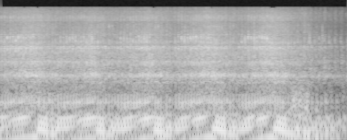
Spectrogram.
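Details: Honda Supra Fit motorcycle (first-generation engine) revved: deep uneven knocking rising with throttle, severe; suspected worn connecting rod big end, replace promptly; connecting rod knock.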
